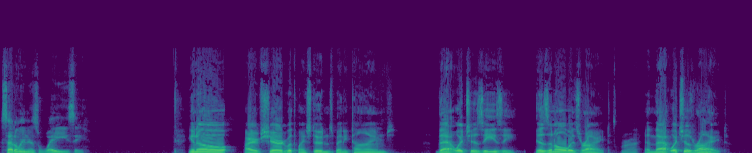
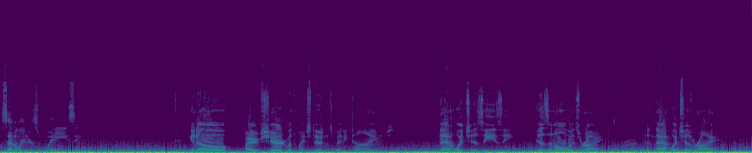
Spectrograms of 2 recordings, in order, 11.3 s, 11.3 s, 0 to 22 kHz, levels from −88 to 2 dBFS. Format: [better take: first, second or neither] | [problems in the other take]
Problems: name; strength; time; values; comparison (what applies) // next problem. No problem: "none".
first | wind noise on the microphone; heavy; 5 dB above the speech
